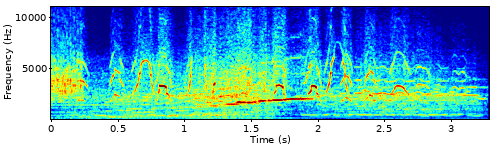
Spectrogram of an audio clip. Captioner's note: electricity zaps; mice squeaking; dramatic music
